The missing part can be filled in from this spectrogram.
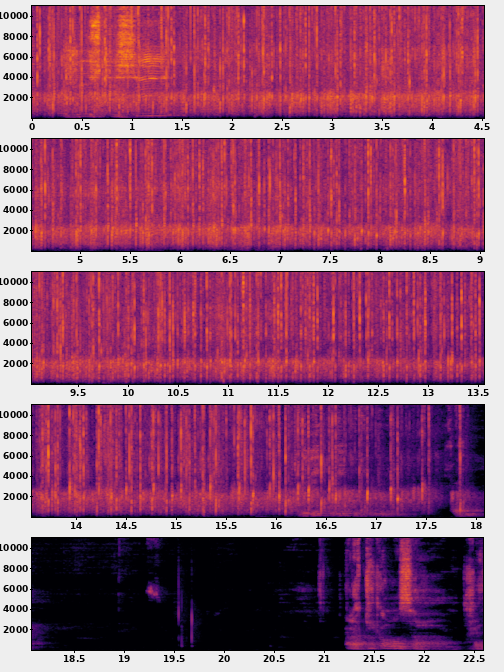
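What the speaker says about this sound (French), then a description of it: "Encore plus fort, on peut applaudir quand ils arrivent jusqu'ici." Loud, sustained applause from a festival screening audience in Cannes as guests walk up to the stage, running unbroken for most of the span before stopping abruptly, followed by a short silence and brief talk.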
